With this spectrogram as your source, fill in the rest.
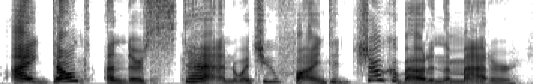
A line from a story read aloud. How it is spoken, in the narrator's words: exclaimed angrily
